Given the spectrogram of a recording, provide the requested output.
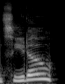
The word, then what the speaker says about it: Sydow: That's the way I'm going to pronounce his last name because everybody says it different. And I had a friend in elementary school whose last name was Sydow. And he's like, oh yeah, Max von Sydow is a relative of ours.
